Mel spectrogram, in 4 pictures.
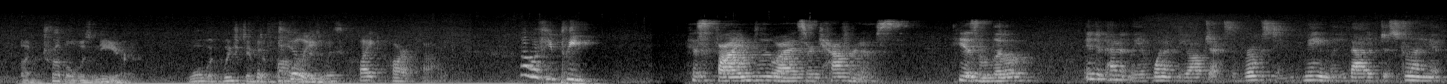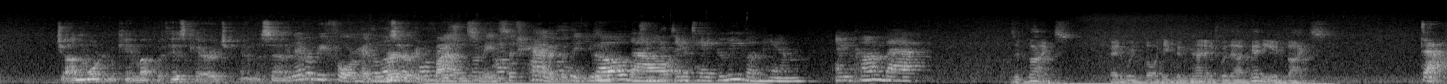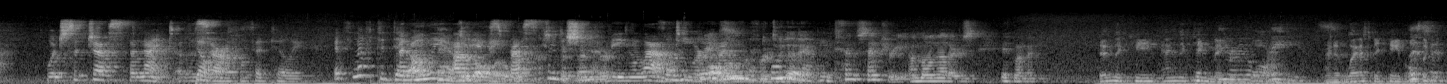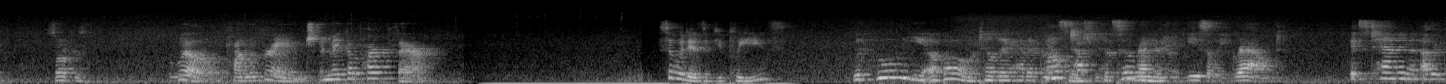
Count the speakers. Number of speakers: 9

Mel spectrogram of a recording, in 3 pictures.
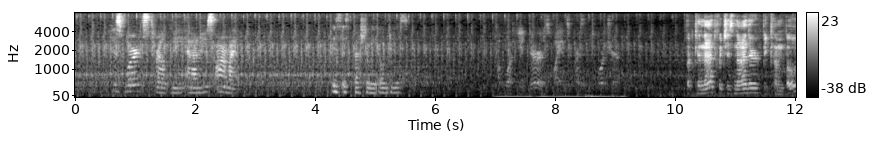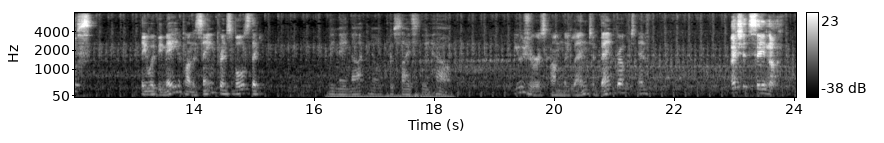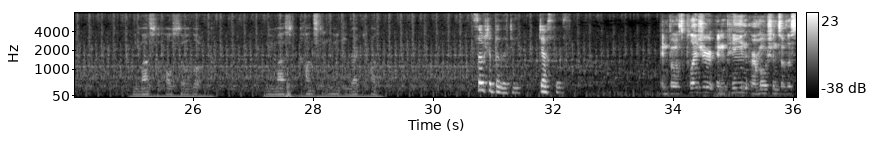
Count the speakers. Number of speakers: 6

